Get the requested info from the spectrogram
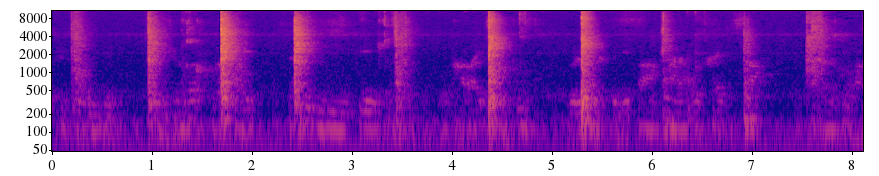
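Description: Metal fork and knife clicking against a plate while cutting and picking at salad: about eight sharp clicks, roughly one a second.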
